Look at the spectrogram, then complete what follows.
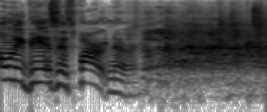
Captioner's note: audience laughs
